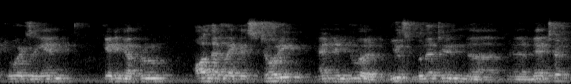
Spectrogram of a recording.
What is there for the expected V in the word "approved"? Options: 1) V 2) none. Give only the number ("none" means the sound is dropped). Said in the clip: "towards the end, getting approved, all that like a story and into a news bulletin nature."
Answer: 2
